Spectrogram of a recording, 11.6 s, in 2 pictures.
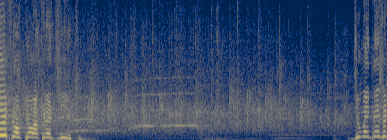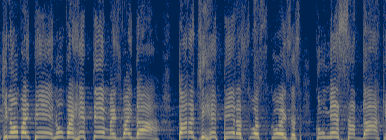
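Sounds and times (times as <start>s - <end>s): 
church audience applauding: 0.0s - 5.7s
speech: 0.2s - 1.4s, 5.3s - 11.6s.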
